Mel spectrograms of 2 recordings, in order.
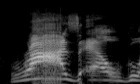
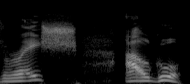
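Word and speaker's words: Ra's al Ghul: __ ] reveal chat roz l gould i went that is not how you say his name his name is reish al ghul i like this chat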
